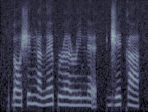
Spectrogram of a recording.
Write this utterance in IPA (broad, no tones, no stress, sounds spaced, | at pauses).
ɗ ɔ ʃ e ŋ a ð ɛ p ɹ ɜ ɹ i n ɛ | d͡ʒ e k a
